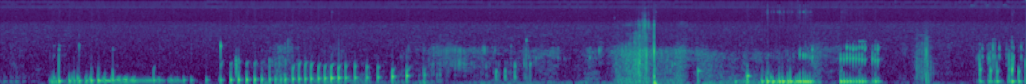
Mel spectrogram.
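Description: Deep, drawn-out gurgling rumbles with bubbly pulses, coming in long runs. Ordinary stomach rumbling from an empty stomach, a normal sound.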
